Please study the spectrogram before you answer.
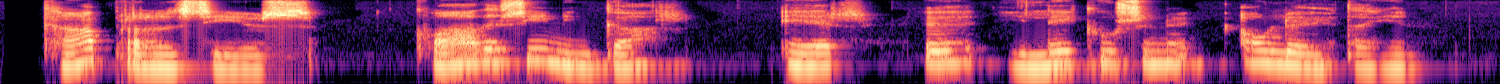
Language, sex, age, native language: Icelandic, female, 30-39, English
